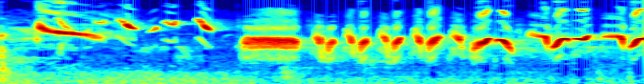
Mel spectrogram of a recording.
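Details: A hwamei sings: a long falling whistle, a brief harsh burst, then a lively string of short looping whistled notes.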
